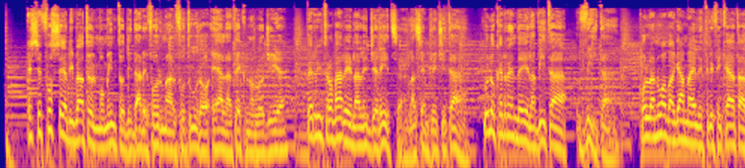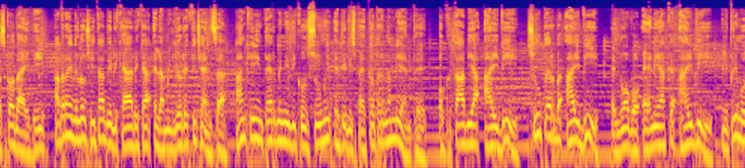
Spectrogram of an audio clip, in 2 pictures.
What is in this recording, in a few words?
italian automotive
